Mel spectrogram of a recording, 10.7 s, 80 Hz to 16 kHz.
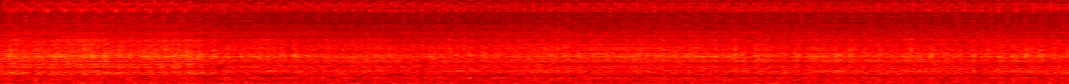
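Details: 2009 Dodge Caliber idling with a loose, uneven engine-bay rattle of roughly four taps a second; owner unsure what it is.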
